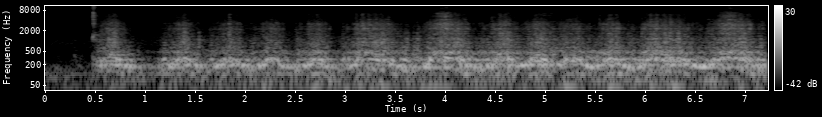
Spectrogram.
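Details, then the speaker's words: 1955 Dodge Super Red Ram Hemi, about 70 years old, cranked with plugs and plug wires back in, firing order set by the book, and the carburetor full of gas: even, rhythmic cranking with strong, regular compression pulses, not yet firing; healthy cranking with compression. "Now that's what it sounds like with compression."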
